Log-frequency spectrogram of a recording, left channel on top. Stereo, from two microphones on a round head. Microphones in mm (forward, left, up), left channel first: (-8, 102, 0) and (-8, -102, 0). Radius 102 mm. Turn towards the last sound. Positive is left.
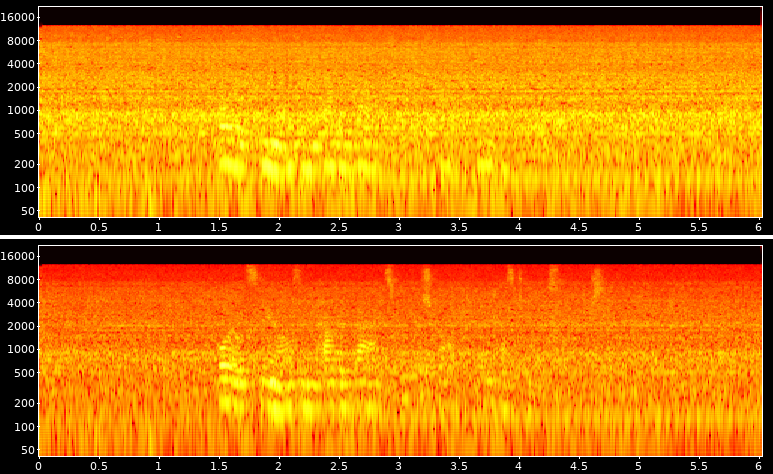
turn(degrees=-75)  # may be behind; listen again after turning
